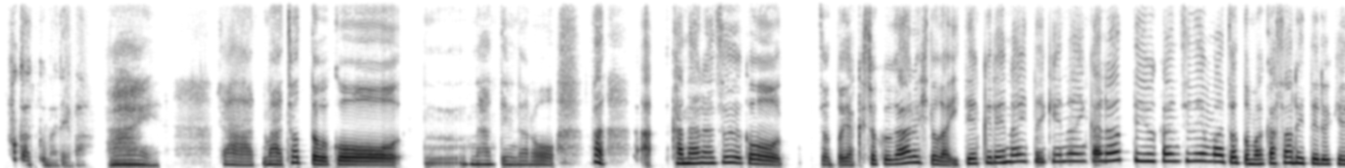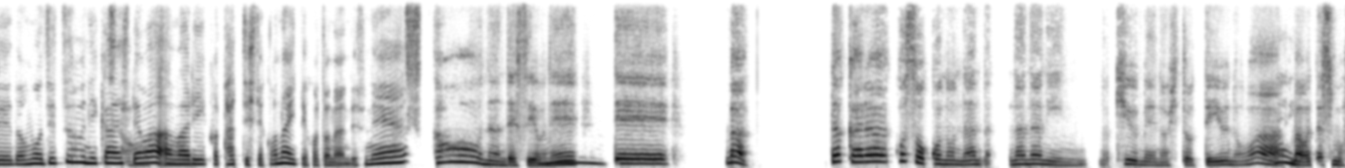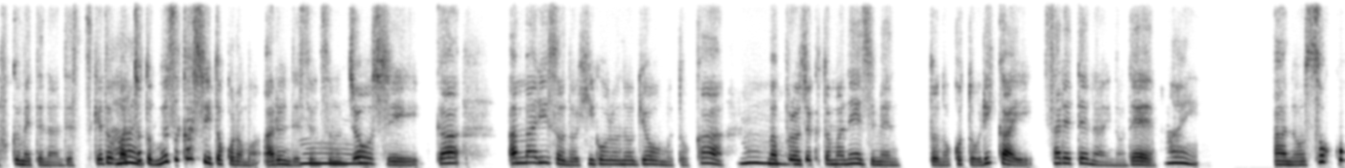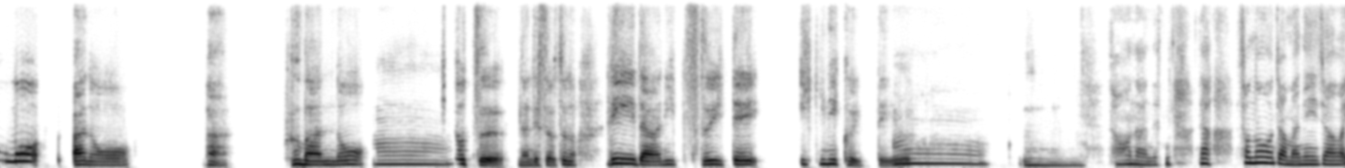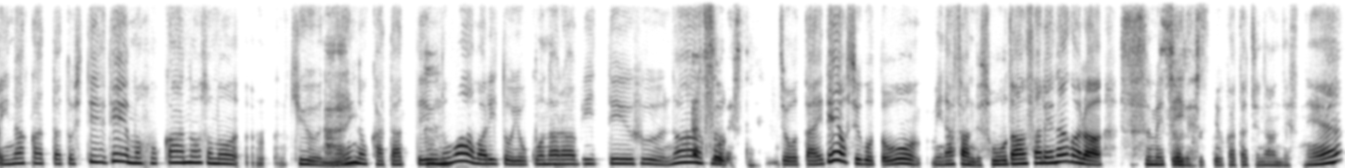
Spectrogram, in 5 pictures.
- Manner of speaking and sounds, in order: other background noise
- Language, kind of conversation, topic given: Japanese, advice, 関係を壊さずに相手に改善を促すフィードバックはどのように伝えればよいですか？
